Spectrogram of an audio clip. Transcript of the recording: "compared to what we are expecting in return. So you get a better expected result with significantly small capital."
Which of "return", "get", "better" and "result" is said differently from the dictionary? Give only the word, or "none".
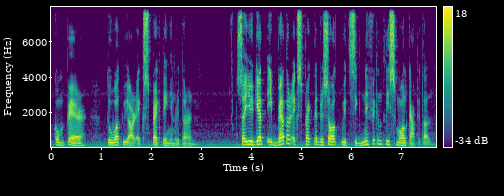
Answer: result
